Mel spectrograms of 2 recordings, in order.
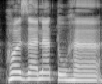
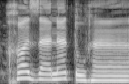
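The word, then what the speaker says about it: خزنتها: Misalnya tadi kakak eh khozanatuha harusnya khazanatuha seperti ya.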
